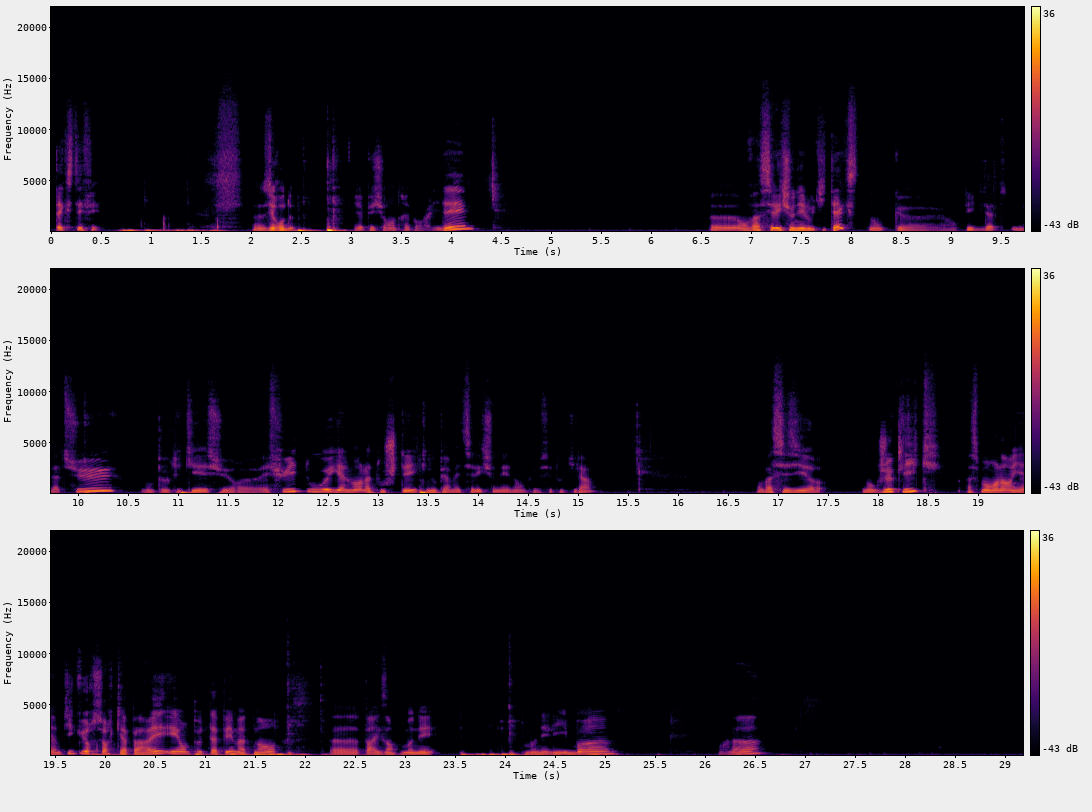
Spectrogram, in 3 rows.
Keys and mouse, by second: 0.5-2.5 typing, 2.8 KP_Enter, 3.7 click, 5.4 click, 6.2 click, 10.1 click, 13.4 t, 15.2 click, 16.2 click, 18.3 click, 20.7-22.2 typing, 23.3-25.3 typing, 27.6 click, 28.1 middle click.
